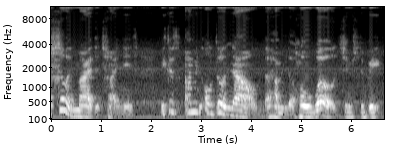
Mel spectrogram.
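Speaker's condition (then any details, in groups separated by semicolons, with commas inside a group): Facial palsy; can barely hear own speech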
